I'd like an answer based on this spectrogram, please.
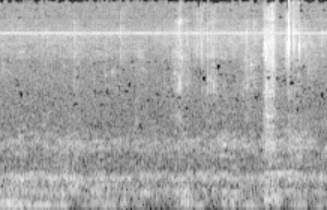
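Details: Low, continuous colony hum from honey bees in a hive treated against Varroa mites, with a few brief rustling or scraping sounds near the end.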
